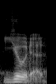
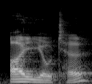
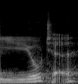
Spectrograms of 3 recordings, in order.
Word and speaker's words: Iota: then we have Yoda this is not by the way Iota as we um tend to transliterate that into Modern English oh not an iota of this or that was missed it's actually Yota as I recall um so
